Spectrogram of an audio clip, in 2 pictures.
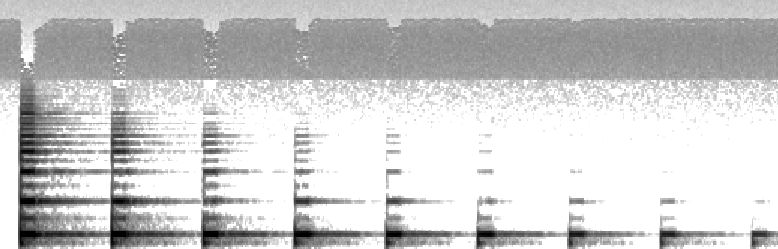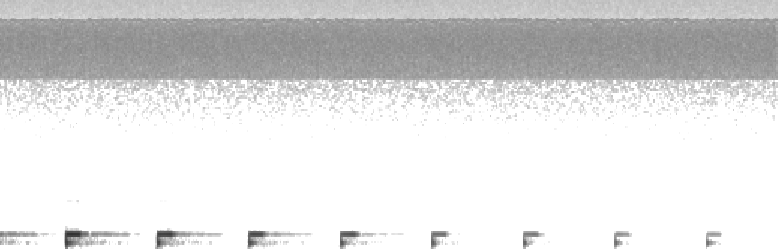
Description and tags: ZynAddSubFx + Rakarrack overdrive echo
